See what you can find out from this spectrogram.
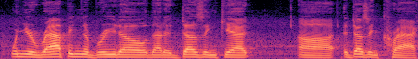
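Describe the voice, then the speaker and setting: In an ordinary speaking voice, a man with a fairly high pitch talks at a fairly slow pace and with fairly even intonation. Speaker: cooking channel host. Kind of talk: cooking tutorial. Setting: kitchen with people in the room.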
